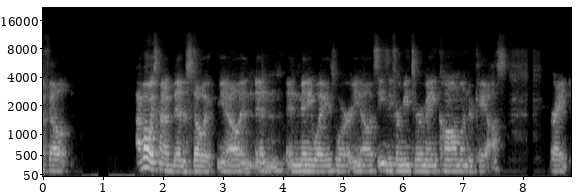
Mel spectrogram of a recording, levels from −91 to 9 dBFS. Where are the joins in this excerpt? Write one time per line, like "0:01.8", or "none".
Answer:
none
